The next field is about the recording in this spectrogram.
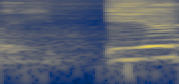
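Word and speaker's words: heir: लेकिन ये जो वर्ड है इसे भी हम प्रोनाउंस तो एयर ही करते हैं, नो डाउट इसकी स्टार्टिंग में एच आ रहा है बट ये एच साइलेंट होता है।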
